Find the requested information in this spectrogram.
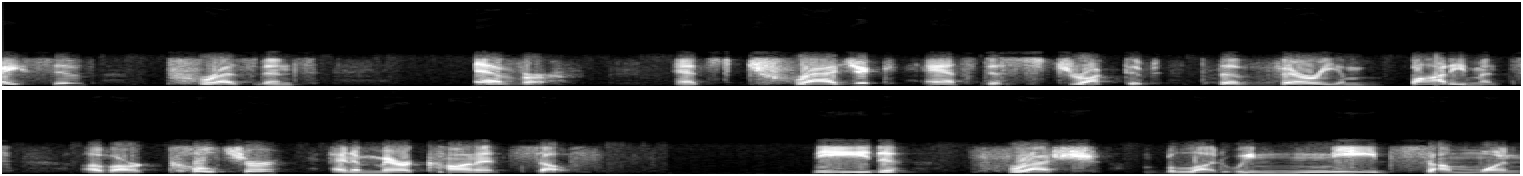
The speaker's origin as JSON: {"language": "English", "region": "New York", "country": "United States", "said": "I'm a New Yorker."}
